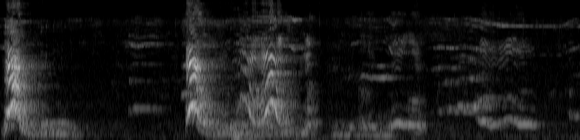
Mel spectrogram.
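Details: Ten-week-old Hanoverian Scenthound puppy giving two sharp, hoarse barks about two seconds apart, each trailing into wavering whiny yelps, followed by softer whimpering tones.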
